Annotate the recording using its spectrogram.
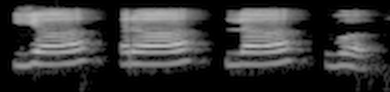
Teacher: इसमें जिह्वा जो है पूरी तरह से किसी भी भाग को जो है छू नहीं रही है और साथ में गले से भी आवाज आ रही है। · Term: अंतस्थ व्यंजन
